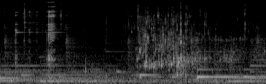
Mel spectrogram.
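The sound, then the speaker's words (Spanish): Coffee being served: liquid pours into cups while glass and ceramic clink lightly a few times, with a soft trickle and quiet room tone underneath. “¿Quieren café? Ahí está el café y el azúcar para el agua.”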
